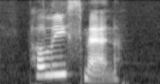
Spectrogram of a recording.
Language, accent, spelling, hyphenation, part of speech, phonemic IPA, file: English, US, policeman, po‧lice‧man, noun, /pəˈliːsmən/, En-us-policeman.ogg
- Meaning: 1. A police officer, usually a male 2. A glass rod capped at one end with rubber, used in a chemistry laboratory for gravimetric analysis 3. Any skipper of the genus Coeliades 4. Synonym of enforcer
